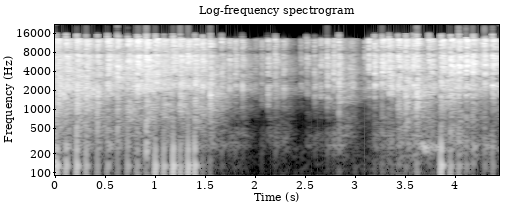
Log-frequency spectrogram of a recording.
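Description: Handheld noisemaker rattled fast near puppies, a loud rapid clatter of about a dozen clicks a second that stops about two seconds in and starts again about a second later.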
